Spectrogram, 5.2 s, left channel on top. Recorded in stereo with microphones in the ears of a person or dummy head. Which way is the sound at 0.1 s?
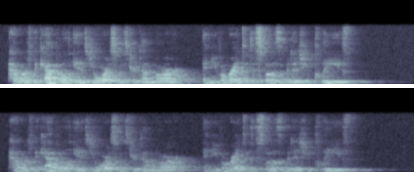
55° left (ahead or behind).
